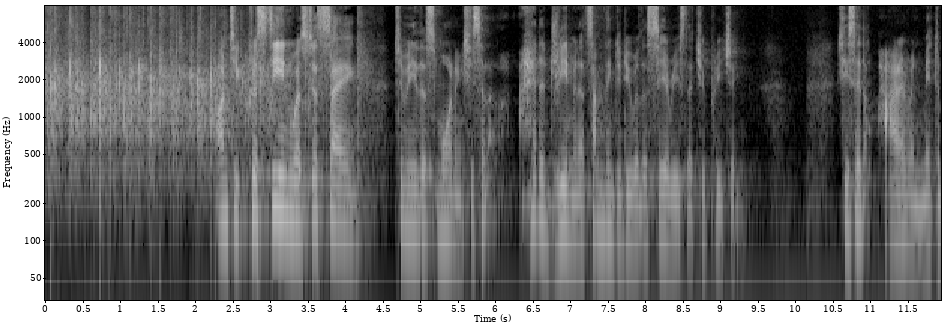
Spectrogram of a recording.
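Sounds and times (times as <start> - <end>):
audience hand clapping: 0.0 - 4.3
speech: 2.3 - 9.4, 10.6 - 11.9.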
